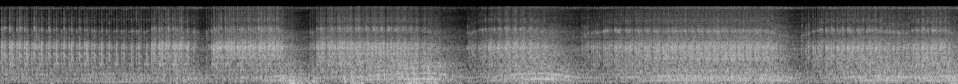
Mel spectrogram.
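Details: International school bus DT466 diesel idling with clatter and a rhythmic stumble every second or two; misfire diagnosed as failed number 5 injector.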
